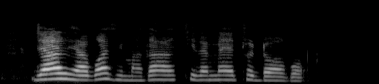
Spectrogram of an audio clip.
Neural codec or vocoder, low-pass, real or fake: codec, 16 kHz, 16 kbps, FreqCodec, smaller model; 7.2 kHz; fake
